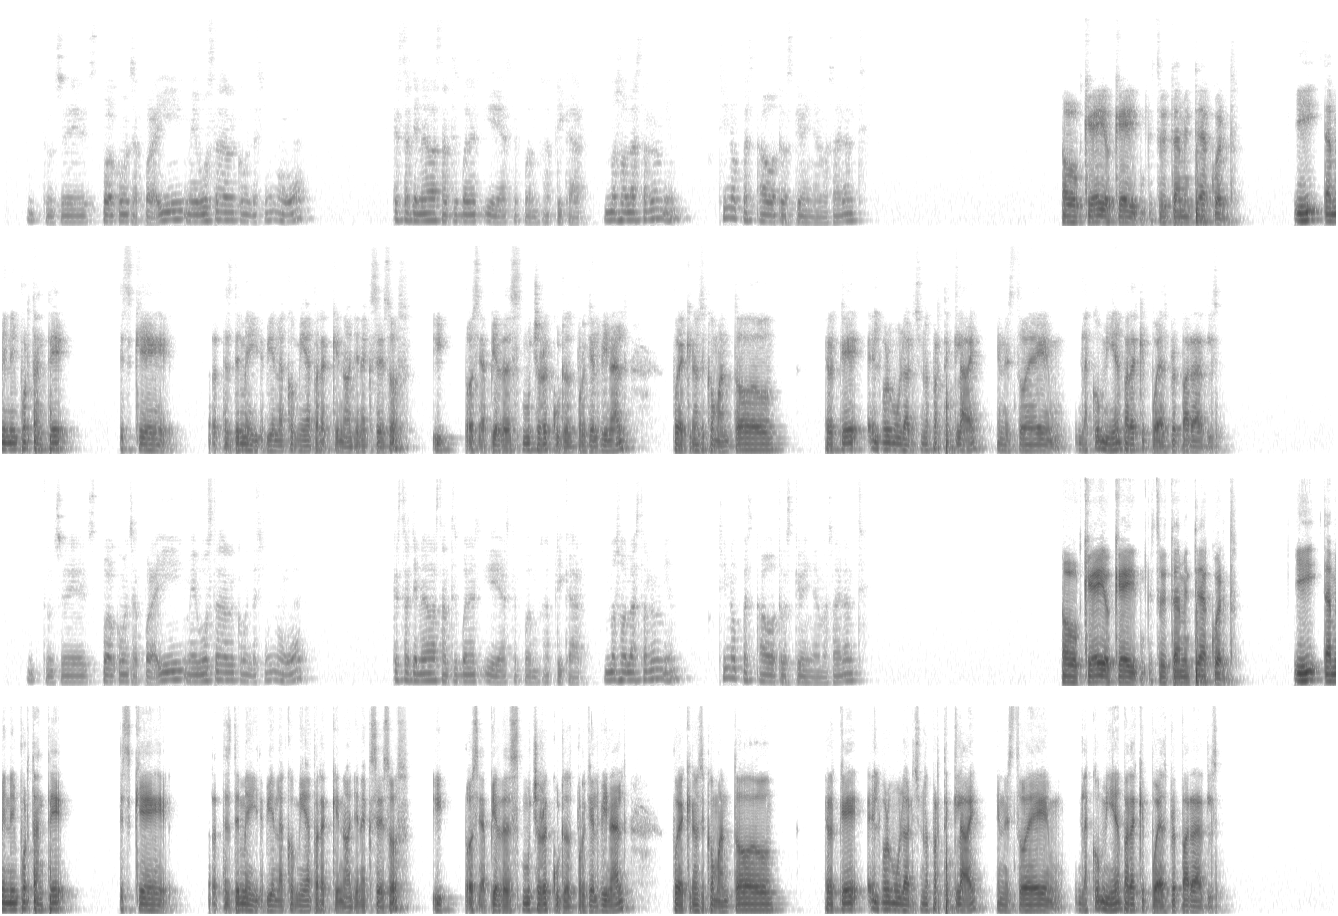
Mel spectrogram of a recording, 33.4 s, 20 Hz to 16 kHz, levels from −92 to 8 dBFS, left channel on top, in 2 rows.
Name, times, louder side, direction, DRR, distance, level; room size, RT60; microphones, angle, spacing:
voice 1, 0.3-3.8 4.9-7.3 7.5-8.5 9.0-10.8, right 1 dB, 25° right, 0.5 m, -46 dB
voice 2, 13.2-15.4 16.2-17.4 18.2-18.7 19.4-21.7 22.1-22.2 22.5-24.5 25.1-26.3 27.0-28.9 29.1-31.9, right 5 dB, 75° right, 0.5 m, -31 dB
7.6 x 3.0 x 4.4 m
head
